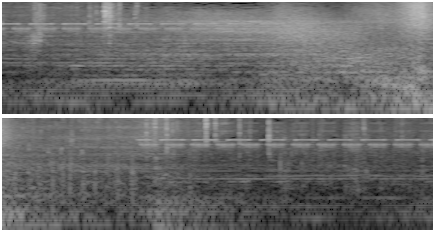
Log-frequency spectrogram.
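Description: A patient monitor alarm beeps rapidly and steadily over a low, rumbling music score. A rising whoosh sound effect swells to a peak about four seconds in and cuts off sharply, masking the beeping until it comes back.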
